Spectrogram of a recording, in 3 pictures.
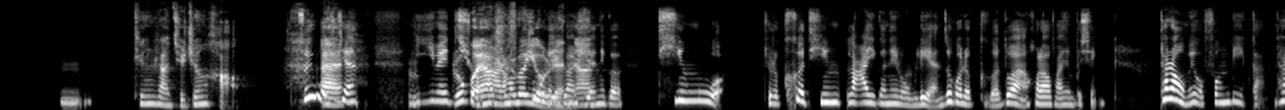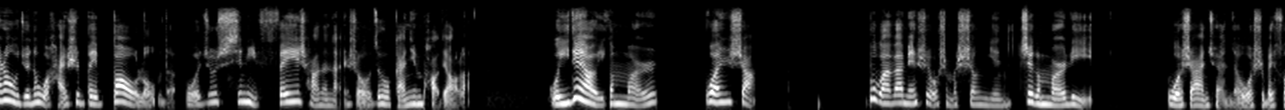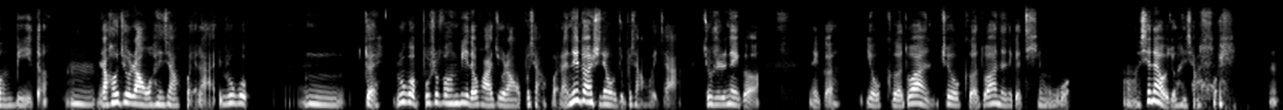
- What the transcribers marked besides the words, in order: other background noise; laughing while speaking: "回"
- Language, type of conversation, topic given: Chinese, podcast, 家里有哪些理由会让你每天都想回家？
